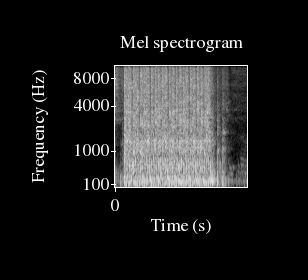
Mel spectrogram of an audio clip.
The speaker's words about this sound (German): Der Bergmann hatte so einen Abbauhammer dann allerdings etwa sechs Stunden lang in der Hand.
